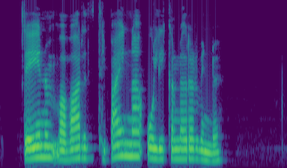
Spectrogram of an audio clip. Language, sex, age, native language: Icelandic, female, 30-39, Icelandic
